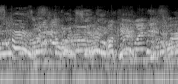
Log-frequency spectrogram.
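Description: Several people talking over one another, indistinct chatter with no clear words, over a steady low hum.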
